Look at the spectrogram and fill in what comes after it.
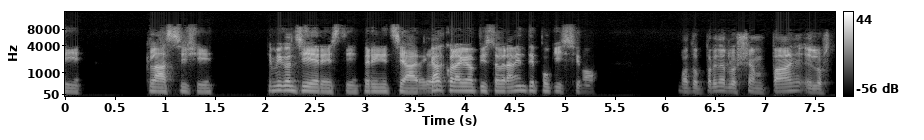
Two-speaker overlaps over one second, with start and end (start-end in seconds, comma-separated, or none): none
